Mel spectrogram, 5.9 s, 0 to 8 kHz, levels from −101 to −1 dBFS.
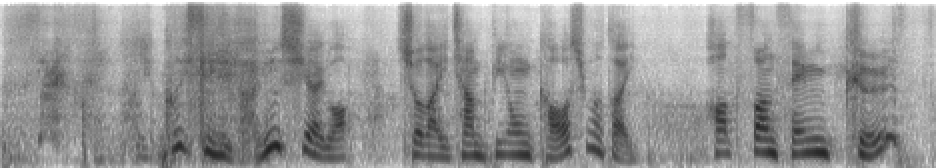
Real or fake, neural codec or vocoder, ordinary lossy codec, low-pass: fake; codec, 16 kHz, 0.7 kbps, FocalCodec; none; 7.2 kHz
